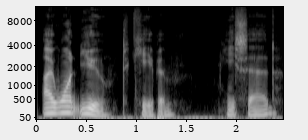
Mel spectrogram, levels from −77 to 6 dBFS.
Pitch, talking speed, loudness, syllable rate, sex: 100 Hz, 195 wpm, -20 LUFS, 4.3 syllables/s, male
